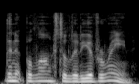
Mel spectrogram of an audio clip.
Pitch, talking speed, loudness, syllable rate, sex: 145 Hz, 260 wpm, -17 LUFS, 6.2 syllables/s, male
